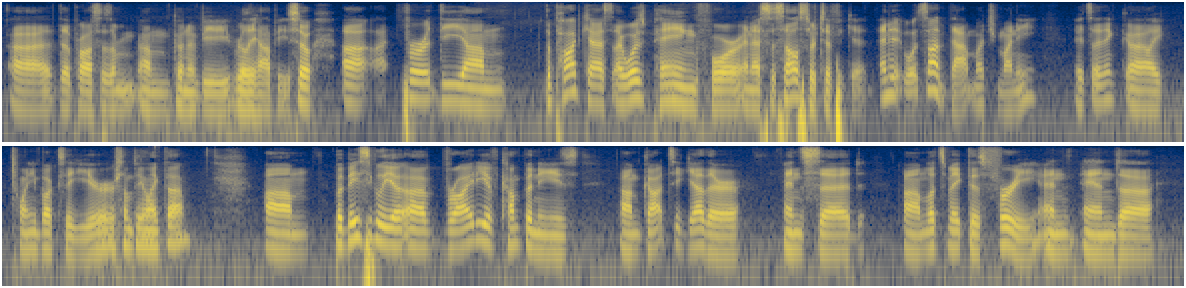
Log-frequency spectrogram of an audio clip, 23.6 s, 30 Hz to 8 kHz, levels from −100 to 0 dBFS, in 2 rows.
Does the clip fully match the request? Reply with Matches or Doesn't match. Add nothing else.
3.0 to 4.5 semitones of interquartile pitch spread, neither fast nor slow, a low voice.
Matches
